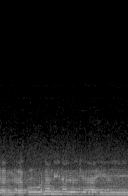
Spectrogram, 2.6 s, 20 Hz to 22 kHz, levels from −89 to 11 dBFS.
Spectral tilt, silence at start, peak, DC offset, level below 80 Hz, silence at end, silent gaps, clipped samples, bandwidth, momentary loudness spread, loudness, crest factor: -5.5 dB/octave; 0 s; -16 dBFS; under 0.1%; -56 dBFS; 0 s; none; under 0.1%; 7.4 kHz; 3 LU; -27 LUFS; 12 dB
